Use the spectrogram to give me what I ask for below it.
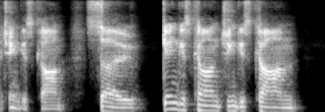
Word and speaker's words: Chinggis Khan: I think if you wonder, you get Chinggis Khan is how most scholars say it properly, but I'm a pragmatist in this regard, rather than strictly politically sensitive and correct.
